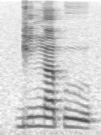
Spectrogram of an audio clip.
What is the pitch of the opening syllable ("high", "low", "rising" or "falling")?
high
